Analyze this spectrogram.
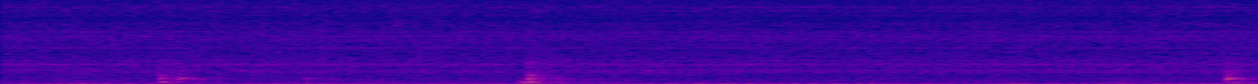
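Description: Tomato-and-spice masala sizzling gently in a nonstick pan, a steady hiss, with a few brief scrapes of a silicone spatula stirring it.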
